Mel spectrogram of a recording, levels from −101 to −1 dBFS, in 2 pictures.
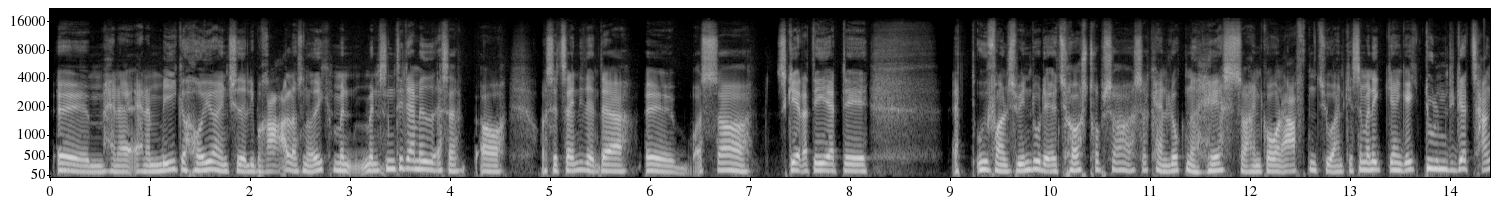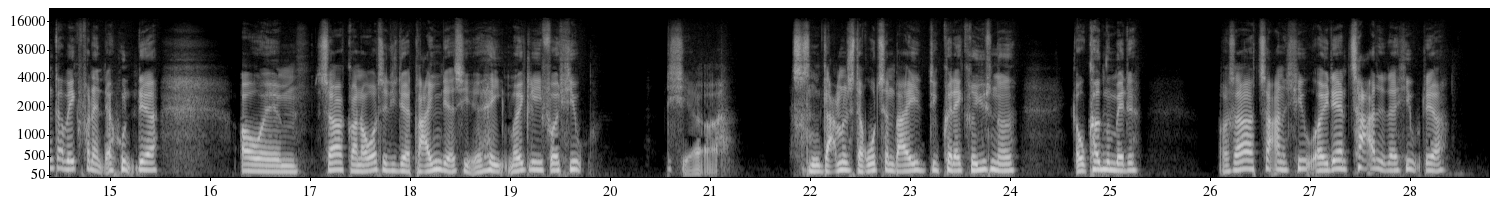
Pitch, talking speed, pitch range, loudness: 165 Hz, 265 wpm, 145-180 Hz, -26 LUFS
